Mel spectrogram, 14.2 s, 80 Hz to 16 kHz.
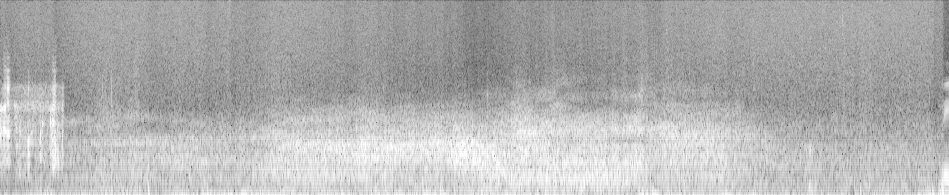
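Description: Airliner landing at Dublin Airport on runway 28 left on a windy day, a loud, sustained roar of jet engine noise mixed with heavy wind buffeting on the microphone, with a radio voice briefly heard at the start.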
